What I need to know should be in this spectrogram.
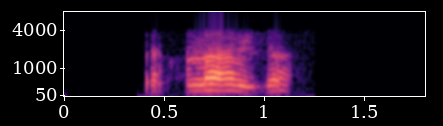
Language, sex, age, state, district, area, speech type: Hindi, male, 30-45, Uttar Pradesh, Prayagraj, urban, conversation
